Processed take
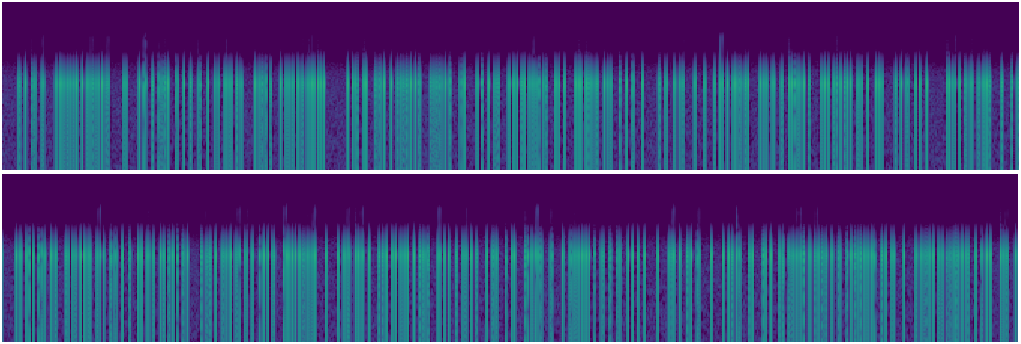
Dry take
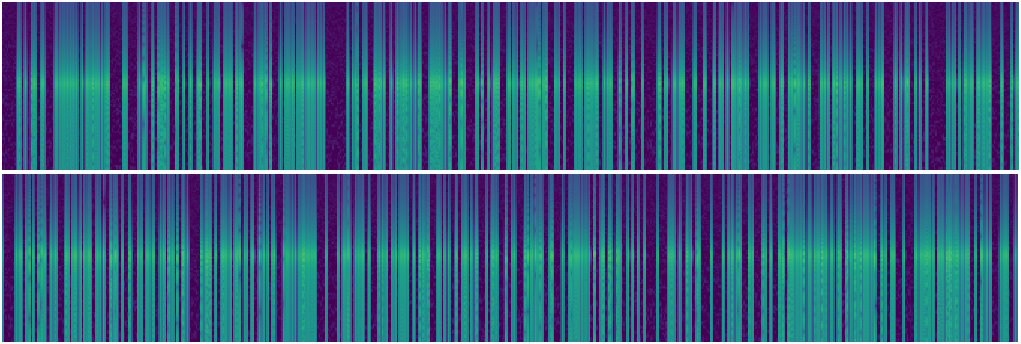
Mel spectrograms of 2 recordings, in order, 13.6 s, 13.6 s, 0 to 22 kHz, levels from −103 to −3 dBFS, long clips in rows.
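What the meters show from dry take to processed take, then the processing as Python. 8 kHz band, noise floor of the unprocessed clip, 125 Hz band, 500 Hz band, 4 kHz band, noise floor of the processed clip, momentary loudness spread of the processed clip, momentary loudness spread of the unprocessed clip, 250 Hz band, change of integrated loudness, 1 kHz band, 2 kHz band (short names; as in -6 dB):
under -30 dB, -78 dBFS, -7.0 dB, -7.0 dB, -8.5 dB, -79 dBFS, 3 LU, 3 LU, -7.0 dB, -8.0 dB, -7.0 dB, -7.5 dB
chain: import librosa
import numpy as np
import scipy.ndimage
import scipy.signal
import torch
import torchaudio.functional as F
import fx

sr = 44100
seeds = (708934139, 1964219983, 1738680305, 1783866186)

y = scipy.signal.sosfilt(scipy.signal.cheby2(4, 40, 6800.0, 'lowpass', fs=sr, output='sos'), x)
y = fx.over_compress(y, sr, threshold_db=-41.0, ratio=-1.0)
y = y * 10.0 ** (2.5 / 20.0)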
